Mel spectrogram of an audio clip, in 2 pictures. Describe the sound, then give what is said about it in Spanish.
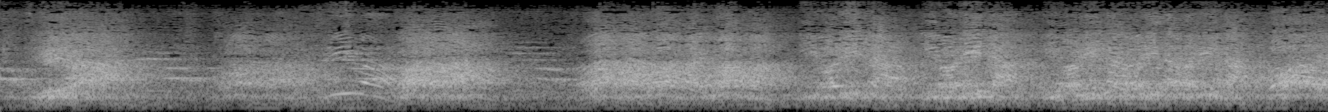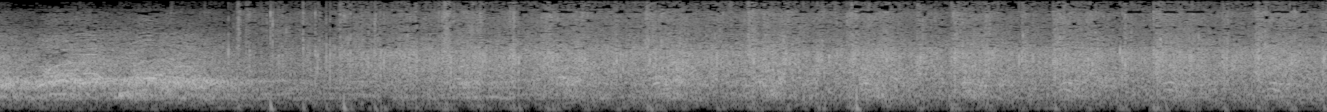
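A large crowd of pilgrims with the Hermandad de Huelva at the Santuario del Rocío cheers and shouts, then breaks into sustained, dense applause that continues steadily to the end, loud with many voices mixed in. “nos vamos a ir hasta el Santuario del Rocío, ¿no? Con la Hermandad de Huelva, en ese momento en el que no pudo llegar la Virgen y fue el sin pecado a postrarse ante ella.”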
